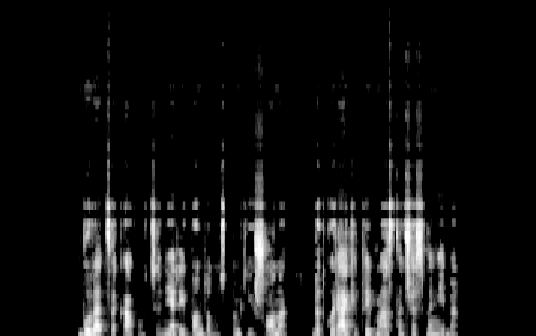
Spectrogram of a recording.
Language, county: Lithuanian, Alytus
